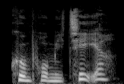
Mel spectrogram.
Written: kompromittere

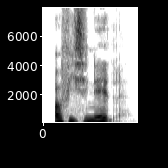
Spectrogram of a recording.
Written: officinel

